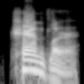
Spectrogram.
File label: "chandler", American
